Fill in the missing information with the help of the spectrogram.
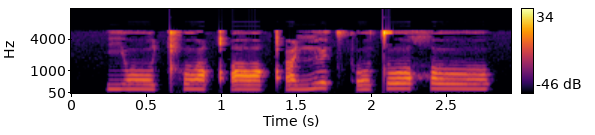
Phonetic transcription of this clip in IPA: j o˨ cʰ o˨ qʼ ɔ˨ qʼ ʏ˨ ɲ ʏ˦ t͡sʼ o˨ t o˦ χ o˦

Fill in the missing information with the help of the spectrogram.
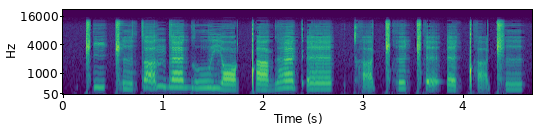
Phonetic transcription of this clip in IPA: ǁ i˧ ǁ ɨ˨ t a̰˦ n d æ˦ ɡʱ u˧ j ɒ˨ ǃ a˨ ɡʱ æ˦ kʼ ɛ˧ | kʰ a̰˨ ǁʰ ɘ˧ ǁʰ ɛ̰˦ ʔ ɛ˨ ǃʰ a̰˨ ǁʰ ɨ˧

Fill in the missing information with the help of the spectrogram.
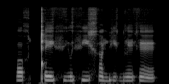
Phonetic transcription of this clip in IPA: ɔ x ǃ e fʲ ɔ̤ w fʲ e x ɑ̃ bʲ ɛ ɡ l ẽ x ɛ̃

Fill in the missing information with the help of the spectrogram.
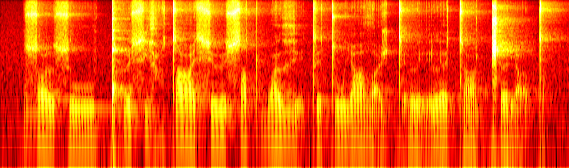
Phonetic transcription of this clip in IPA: zˤ u l s uː ǃʰ ʉ s ɣ i̤ tˤ j i s ʉ s u tˤ b ɯ ɣ ḛ t ɯ t w iː ðˤ ə̰ ʒ t ə̰ l ḛ l ə t ɒ ǁ ə ɾ ḭ tˤ

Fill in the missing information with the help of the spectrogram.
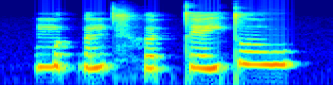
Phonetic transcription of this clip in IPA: m ʊ˧ k̚ ɐ˨˥ n t͡sʰ ɵ˨ t̚ t̪ e˨˥ j t̪ o˥ w

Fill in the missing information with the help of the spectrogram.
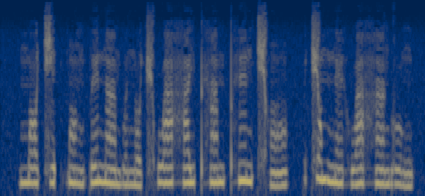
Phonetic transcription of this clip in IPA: m ɔ˨˩ t͡ɕ i˨ t̚ p ɔ̃˨˩ ŋ p e˥˧ n ã˧ b ə˨˩ n̪ o˨˩ t͡ɕʰ w a˦ h a˦ j pʰ ã˦ m pʰ ẽ˥˧ n t͡ɕʰ ɔ̃˨˦ | t͡ɕ ɔ˥˧ m n̪ ẽ˨˩ h w a˧ h ã˧ ɡ u˨˩ ŋ

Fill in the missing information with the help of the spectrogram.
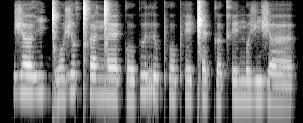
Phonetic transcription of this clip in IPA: ʒ ɜ ɣ i ɡ͡ǀ o ʒ ɤ ǀʰ ɜ ŋ͡ǀ ɛ k o k ɯ r ɯ pʰ o pʰ e ǁ ɛ k ə kʰ e ŋ ɤ ʒ i ʒ ɜ

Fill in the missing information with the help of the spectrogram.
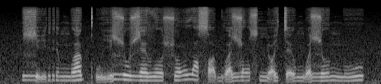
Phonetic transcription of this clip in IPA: ɮ ḭ r ɪ ŋʷ a kʷʼ ḭ ɮ u ɮ ɛ v o ɬ u ðˤ ɪ sˤ a̰ ɡʷ a̰ ɮ u sˤ ɲ o̰ i̯ t ɛ̰ u̯ ŋʷ a̰ ɮ ʊ ŋ u

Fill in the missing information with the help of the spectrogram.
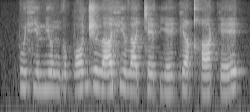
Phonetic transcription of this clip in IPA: p u fʲ ɤ mʲ o ŋ ɡ o b ɔ d͡ʒ ɯ l a fʲ ɤ ð a c e p j e k e qʰ a k e

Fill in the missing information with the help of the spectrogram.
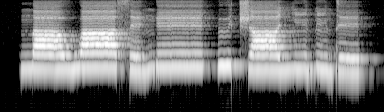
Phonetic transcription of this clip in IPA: n aː˨ w aː˧ s e˨ ŋ eː˦ | ɨ˧ t͡ʃ aː˨ ɲ ĩ˨ ɗ ĩ˨ d e˨

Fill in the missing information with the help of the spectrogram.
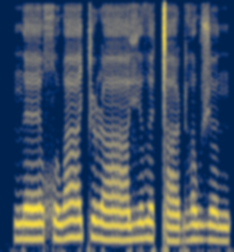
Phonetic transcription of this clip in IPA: n ɛː χʷ ə w aː c ʏ ɭ aː vʲ ɐ ð ɛ ǀ a ɖʱ ɐ w ʒ œ n

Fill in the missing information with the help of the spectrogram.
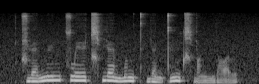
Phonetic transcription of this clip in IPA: t͡ɕ ɥ ɛ˧˥ n̪ y˥ n t͡s w e˥ ɪ̯ t͡ɕʰ j ɛ˥˧ m ʊ˥˩ ŋ t̪ʰ j ɛ̰˨˩ n t̪ y˥˩ n t͡ɕʰ j ɑ˩ ŋ n̪ j ɑ̰˨˩˦ ʊ̯

